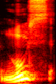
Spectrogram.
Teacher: S se prononce ce comme dans serpent jamais ze comme dans oiseau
